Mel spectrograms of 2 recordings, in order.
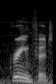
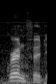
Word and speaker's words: Greenford: If you want to do it properly, Greenford. If you want to do it incorrectly, Grenford.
